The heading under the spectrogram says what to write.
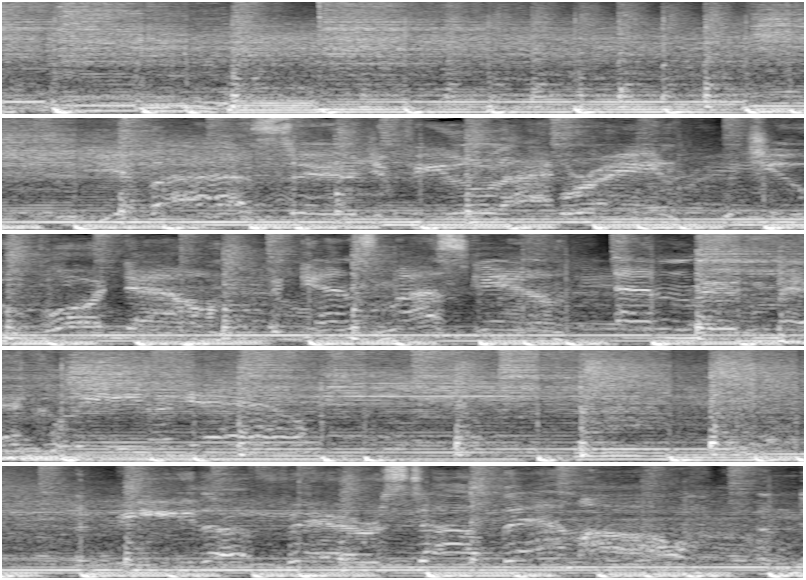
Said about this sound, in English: Actually, I think I've just found their music. Three songs of theirs. I'll play some here.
